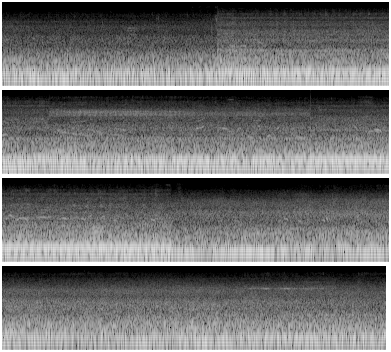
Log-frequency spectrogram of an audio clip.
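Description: Fire engines running at the scene: a steady low engine drone that shifts abruptly a few times, with voices in the background.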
